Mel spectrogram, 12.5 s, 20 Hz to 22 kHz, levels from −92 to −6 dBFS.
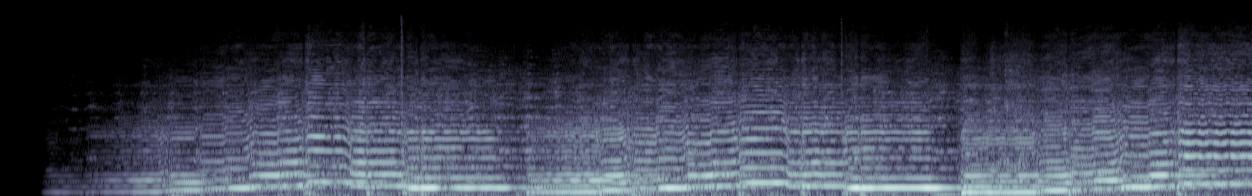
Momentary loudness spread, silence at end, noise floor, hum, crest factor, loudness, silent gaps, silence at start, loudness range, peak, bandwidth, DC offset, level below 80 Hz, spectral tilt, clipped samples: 11 LU; 0 s; -74 dBFS; none; 14 dB; -27 LUFS; none; 1.05 s; 7 LU; -12 dBFS; 8.6 kHz; under 0.1%; -50 dBFS; -8.5 dB/octave; under 0.1%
